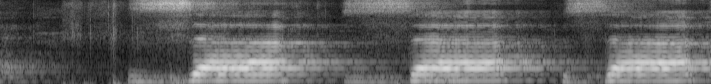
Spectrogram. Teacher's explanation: ز، ز، ز، سیٹی والا حروف ز۔ زبان کی نوک جب ثنایا سفلی کے کنارے سے ٹکرانے کے ساتھ ثنایا علیہ سے بھی لگے تو ز ادا ہوتا ہے۔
